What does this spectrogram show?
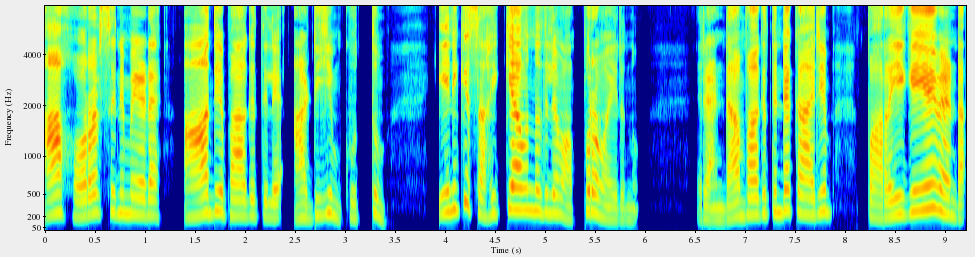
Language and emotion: Malayalam, disgusted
